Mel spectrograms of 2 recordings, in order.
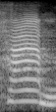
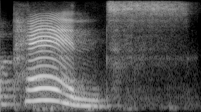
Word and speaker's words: pants: Không đọc là pan mà đọc là pants.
